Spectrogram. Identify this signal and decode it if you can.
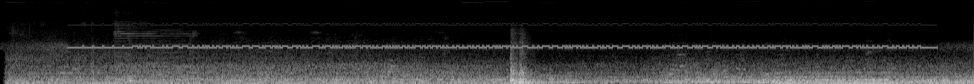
RTTY (75 baud, 170 Hz shift), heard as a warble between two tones, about 2200 Hz centre, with the noise inside a bus. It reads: 59162 55349 53643 46038 27224 91594 72950 31949 21273 69645 19227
